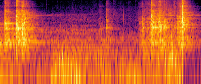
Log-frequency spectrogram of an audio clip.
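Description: Steel convertible hand truck rattling and clanking as its frame and handle are tipped up from the flat four-wheel position onto its two wheels, with two short bursts of metal clatter, one at the start and one about a second and a half in.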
